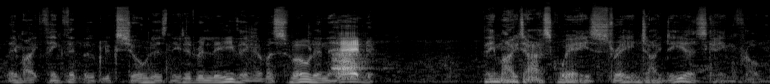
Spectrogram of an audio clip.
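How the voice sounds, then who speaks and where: Brief: man doing a scheming orc, low gravelly hiss, soft but evil, distant. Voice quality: soft, sneering, whispery. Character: sly male orc messenger, soft-voiced and evil.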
